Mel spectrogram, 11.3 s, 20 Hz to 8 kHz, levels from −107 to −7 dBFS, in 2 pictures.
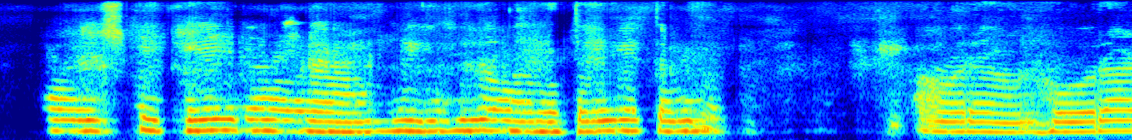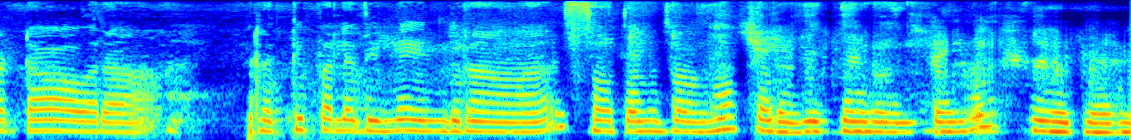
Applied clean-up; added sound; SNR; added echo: neural mask model Resemble Enhance denoiser.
